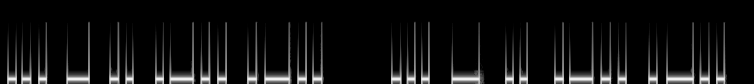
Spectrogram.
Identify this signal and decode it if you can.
Morse code, heard as a keyed tone, about 15 wpm, 250 Hz. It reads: STILL STILL
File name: morse / morse-training-15WPM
